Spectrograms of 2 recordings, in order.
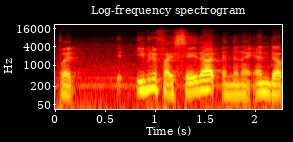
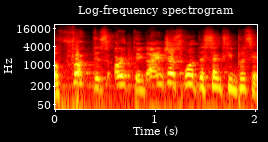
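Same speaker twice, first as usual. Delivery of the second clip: higher and louder, giving in gleefully; mock-excited surrender, pitched up; eager outburst; 10 semitones higher, 3 dB louder than usual. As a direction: throw the art away like a kid grabbing candy. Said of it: "And I go".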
